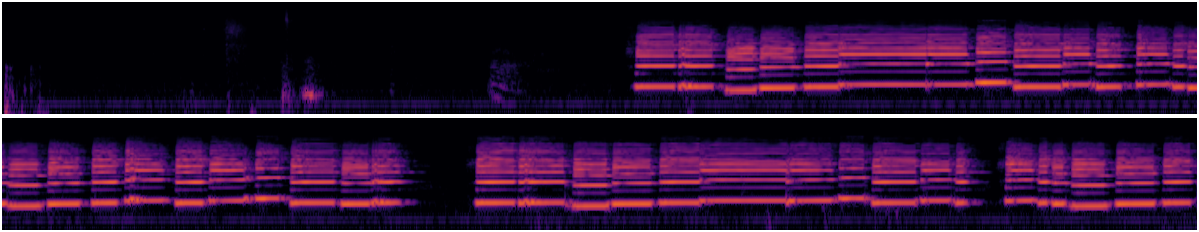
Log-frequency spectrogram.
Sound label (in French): rond paludier liqueur lent, clarinette; stg clarinette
